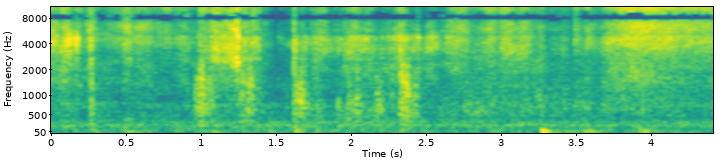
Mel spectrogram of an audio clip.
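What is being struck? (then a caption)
Paper book pages. Paperback-style paper pages in an open hardcover book are flipped while fingertips rub and smooth the paper. Quiet, airy swishes and brushing rustles repeat over a soft low rumble, with a few brief, slightly louder taps as the pages settle.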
